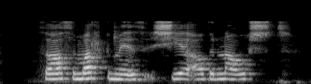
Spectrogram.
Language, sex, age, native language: Icelandic, male, 10, Icelandic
